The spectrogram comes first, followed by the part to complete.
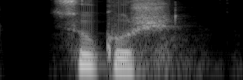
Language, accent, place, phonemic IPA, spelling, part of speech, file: French, France, Lyon, /su.kuʃ/, sous-couche, noun, LL-Q150 (fra)-sous-couche.wav
- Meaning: 1. undercoat, primer 2. sublayer 3. subshell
